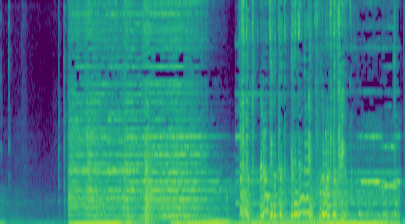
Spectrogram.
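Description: Music-like playback out of an audio editor, dense and full of high tones over a strong deep bass rumble; it starts under a second in and cuts off just before the end. The rumble is a hidden spoken audio watermark, sped up eightfold but still far too slow to be heard as words.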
